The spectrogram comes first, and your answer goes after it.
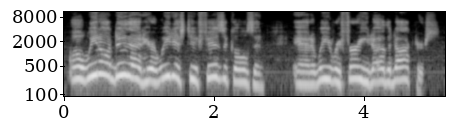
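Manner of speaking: high, loud brush-off; dismissive receptionist. Retold or imitated. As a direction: wave them away politely. Office refusing to treat.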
